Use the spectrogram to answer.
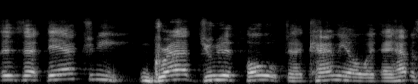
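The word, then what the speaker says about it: Judith Hoag: I personally feel that, how do you pronounce her name again? Judith Hogue. Judith Hogue.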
